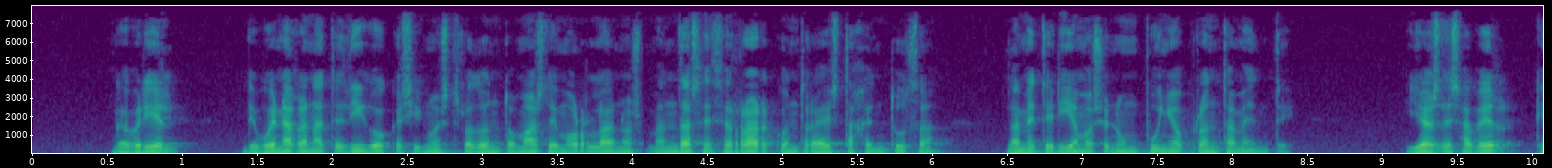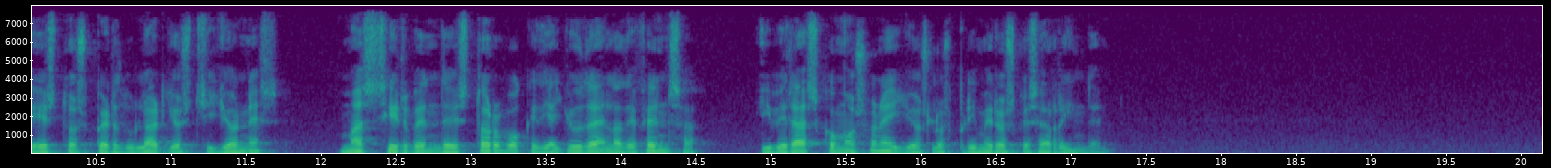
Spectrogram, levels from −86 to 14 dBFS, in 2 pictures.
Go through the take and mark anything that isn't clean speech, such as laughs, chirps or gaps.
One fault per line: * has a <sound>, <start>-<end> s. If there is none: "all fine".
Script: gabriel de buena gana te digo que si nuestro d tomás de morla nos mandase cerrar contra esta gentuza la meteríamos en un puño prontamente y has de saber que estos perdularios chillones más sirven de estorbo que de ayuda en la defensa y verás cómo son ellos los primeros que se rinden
all fine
